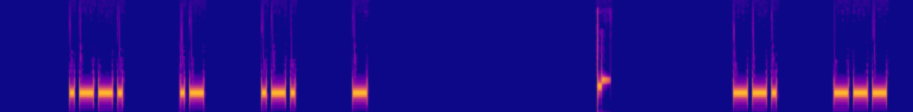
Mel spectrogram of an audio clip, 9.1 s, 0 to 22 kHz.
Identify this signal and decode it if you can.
Morse code, heard as a keyed tone, about 25 wpm, spaced as for 12 wpm, 690 Hz. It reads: PART GO
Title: 4x Character Spacing - Top 500 Words - 25wpm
